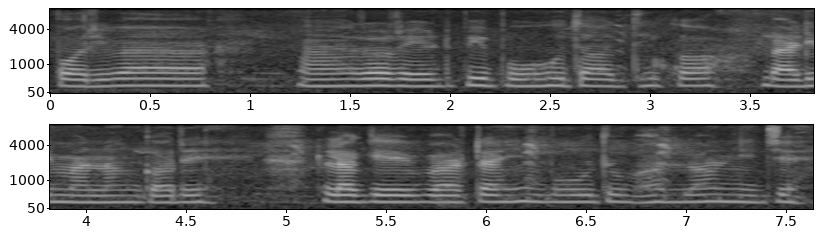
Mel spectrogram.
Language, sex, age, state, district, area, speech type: Odia, female, 60+, Odisha, Kendujhar, urban, spontaneous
